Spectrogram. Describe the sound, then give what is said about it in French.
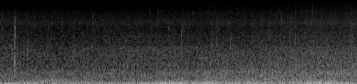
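Steady rain falls at the end of a thunderstorm at night, by a lake and forest at 1200 metres altitude, in a dense, even hiss with scattered drops pattering on surfaces; the downpour holds constant throughout, no voices, just the continuous wash of the shower. “Est-ce bien la fin de l'orage?”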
